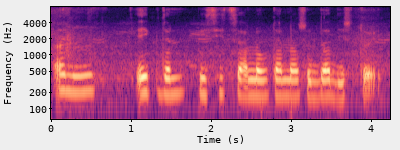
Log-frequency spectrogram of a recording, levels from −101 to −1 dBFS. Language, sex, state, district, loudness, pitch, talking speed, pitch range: Marathi, female, Maharashtra, Washim, -16 LUFS, 190 Hz, 100 wpm, 170-215 Hz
